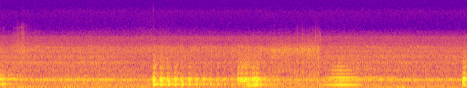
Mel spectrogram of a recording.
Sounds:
Sound effect, Music

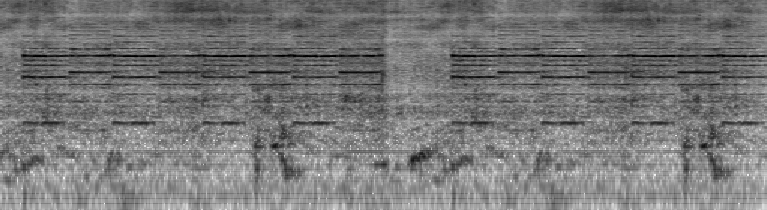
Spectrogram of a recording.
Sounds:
fire truck (siren)

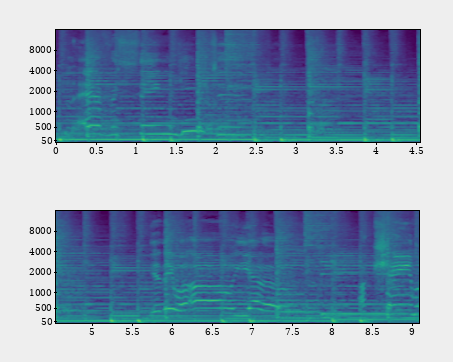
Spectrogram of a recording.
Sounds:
Music, Water vehicle

